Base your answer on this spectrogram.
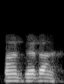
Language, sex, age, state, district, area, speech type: Malayalam, male, 30-45, Kerala, Palakkad, rural, conversation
